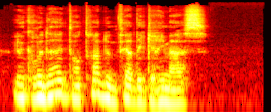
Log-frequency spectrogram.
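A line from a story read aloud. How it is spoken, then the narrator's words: Exclaiming. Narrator (French): s'écria Joyce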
